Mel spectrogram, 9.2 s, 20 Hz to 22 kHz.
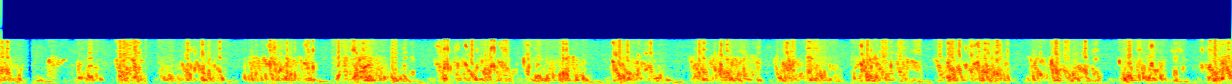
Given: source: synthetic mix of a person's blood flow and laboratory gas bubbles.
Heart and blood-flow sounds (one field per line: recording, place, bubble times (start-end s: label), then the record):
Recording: Doppler ultrasound of blood flow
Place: precordium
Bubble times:
0.00-0.18 s: bubbles
0.32-0.52 s: bubbles
0.56-0.81 s: bubbles
0.85-1.09 s: bubbles
1.17-1.72 s: bubbles
1.80-2.39 s: bubbles
2.48-3.11 s: bubbles
3.21-4.45 s: bubbles
4.56-5.00 s: bubbles
5.15-5.74 s: bubbles
5.79-6.32 s: bubbles
6.37-6.93 s: bubbles
7.00-7.60 s: bubbles
7.67-8.27 s: bubbles
8.35-8.90 s: bubbles
8.96-9.25 s: bubbles
From the record:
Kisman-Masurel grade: 444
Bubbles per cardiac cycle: continuous sound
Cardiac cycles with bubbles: 100%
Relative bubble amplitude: maximal (0.775 to 0.999)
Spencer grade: 4 (maximum detectable bubble signal sounding continuously throughout systole and diastole of every cardiac period, and overriding the amplitude of the normal cardiac signals)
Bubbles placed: anywhere in the cardiac cycle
